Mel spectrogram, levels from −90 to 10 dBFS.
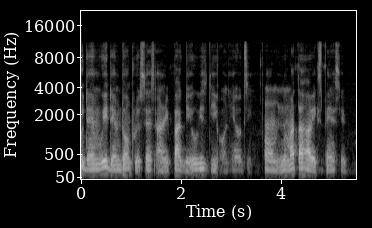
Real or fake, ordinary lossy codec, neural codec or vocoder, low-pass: fake; none; codec, 24 kHz, 6 kbps, HILCodec; none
